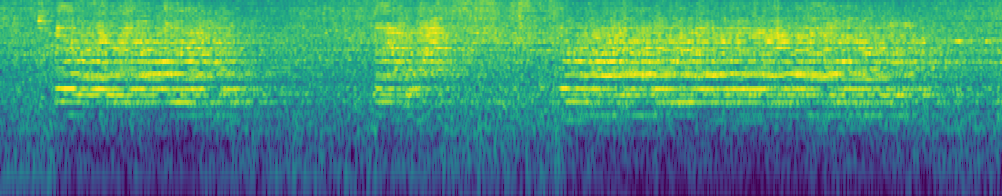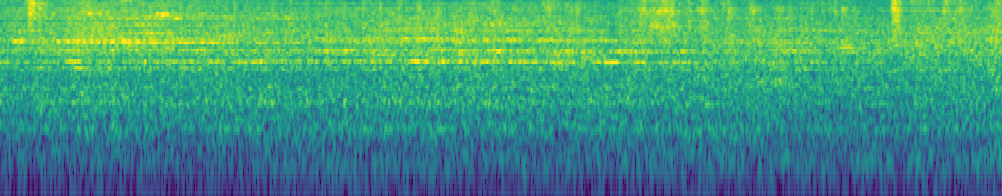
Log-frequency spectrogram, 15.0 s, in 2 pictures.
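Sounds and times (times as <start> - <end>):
train wheel-on-rail rumble: 0.0 - 15.0
locomotive horn chord: 0.4 - 3.5, 4.2 - 7.1.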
